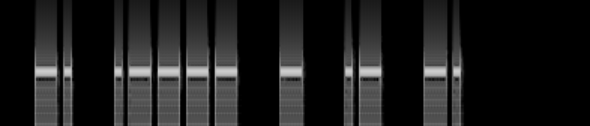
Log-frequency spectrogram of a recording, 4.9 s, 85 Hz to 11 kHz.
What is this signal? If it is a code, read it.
Morse code, heard as a keyed tone, about 20 wpm, spaced as for 15 wpm, 700 Hz. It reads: N1TAN
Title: 042 Lesson 8g - Number 1 - Call Signs 20wpm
